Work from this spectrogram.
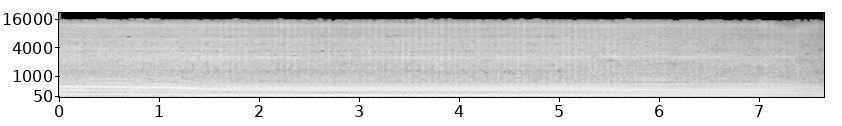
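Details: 2003 Suzuki GSX-R 600 auction bike, wiring harness repaired, first start: catches, note drops, then holds a firm even run with no knocks or misses; starts and runs cleanly.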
